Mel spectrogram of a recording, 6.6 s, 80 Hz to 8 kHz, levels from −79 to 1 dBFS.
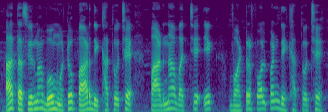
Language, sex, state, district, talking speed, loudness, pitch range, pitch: Gujarati, male, Gujarat, Valsad, 130 wpm, -20 LUFS, 140-170 Hz, 150 Hz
